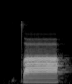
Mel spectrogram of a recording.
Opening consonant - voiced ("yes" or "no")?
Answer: no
